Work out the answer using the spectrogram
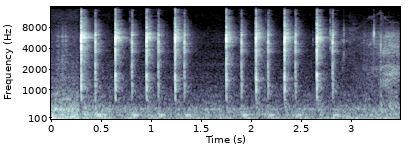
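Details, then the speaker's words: Mercedes M104 throttle actuator clutch coil bench-tested on 9 V power supply: crisp paired clicks about three a second as coil is powered and released; normal clutch coil engagement. "so you hear the clicking we're going to get back to this in closer detail"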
